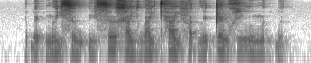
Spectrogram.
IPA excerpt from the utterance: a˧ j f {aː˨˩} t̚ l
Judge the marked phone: incorrect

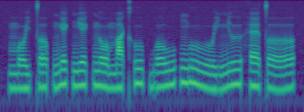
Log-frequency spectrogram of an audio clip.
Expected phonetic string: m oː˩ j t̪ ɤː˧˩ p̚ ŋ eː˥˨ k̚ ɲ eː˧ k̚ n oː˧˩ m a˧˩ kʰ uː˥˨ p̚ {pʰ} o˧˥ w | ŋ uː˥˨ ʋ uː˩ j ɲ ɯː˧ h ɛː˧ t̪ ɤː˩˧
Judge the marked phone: incorrect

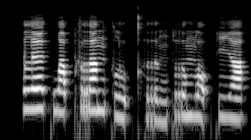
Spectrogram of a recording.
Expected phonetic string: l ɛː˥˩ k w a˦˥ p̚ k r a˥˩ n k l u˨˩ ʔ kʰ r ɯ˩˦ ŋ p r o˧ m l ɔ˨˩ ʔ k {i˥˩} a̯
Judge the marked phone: incorrect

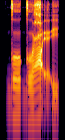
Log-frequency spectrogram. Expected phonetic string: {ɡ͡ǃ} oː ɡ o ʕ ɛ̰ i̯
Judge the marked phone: incorrect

